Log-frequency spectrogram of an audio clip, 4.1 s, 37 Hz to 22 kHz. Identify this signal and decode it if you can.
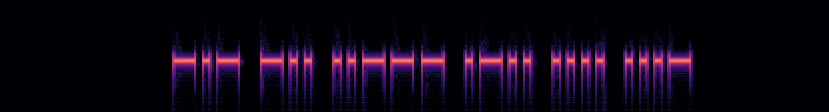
Morse code, heard as a keyed tone, about 31 wpm, 700 Hz. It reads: KD2LHV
